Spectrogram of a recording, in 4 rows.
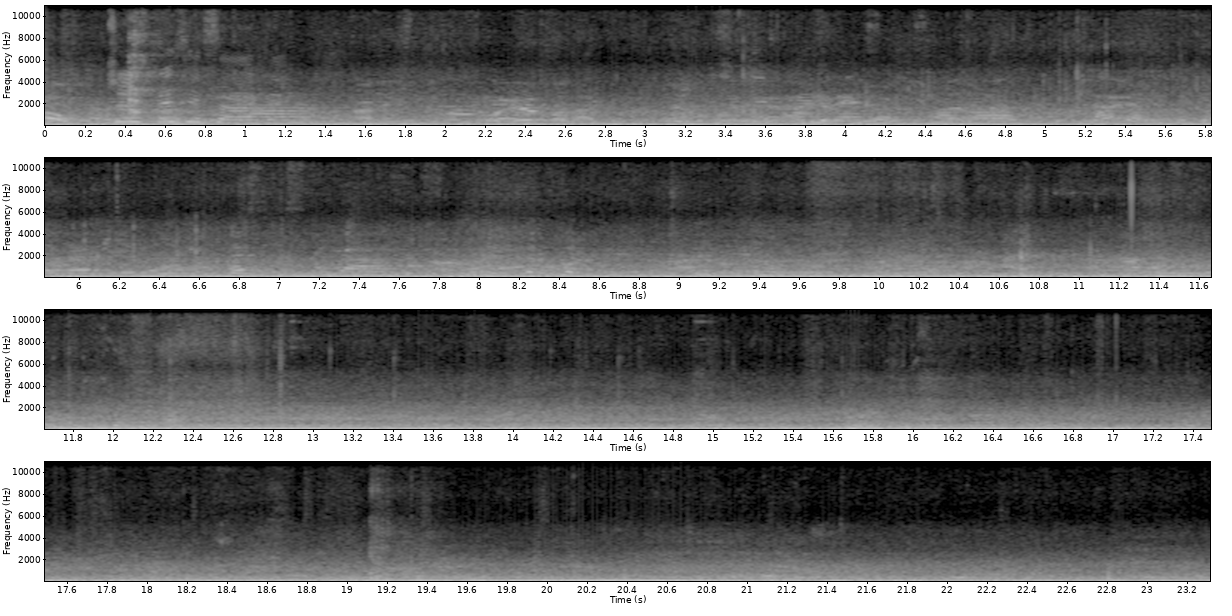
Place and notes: Wochenmarkt, Hamm, Germany - Green Market April 2020
walking from West to East along the stalls, starting at the fountain up to beginning of Oststr, ; fewer stalls, fewer shoppers than other wise, every one waiting patiently in queues, chatting along…
i'm placing this recording here for a bit of audio comparison... even though my stroll in April 2020 is taking place a little closer round the church; during Christmas season the green market shifts because of the Christmas Market being set up round the church.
